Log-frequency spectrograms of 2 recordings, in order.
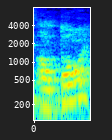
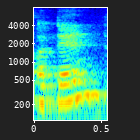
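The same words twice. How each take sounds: First: It is pronounced the French way, with a nasal vowel. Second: It is pronounced like the English word attend. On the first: The speaker calls it right. "in French the pronunciation is attend" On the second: The speaker calls it wrong. "Don't pronounce it as attend"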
